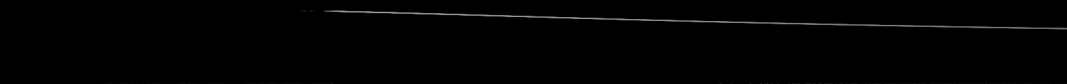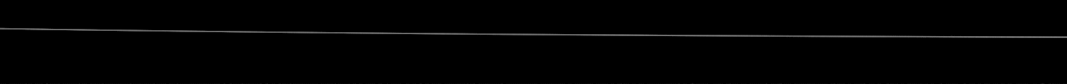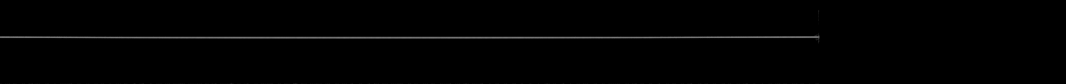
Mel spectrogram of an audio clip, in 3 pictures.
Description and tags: Noise Acute
Probably you could use to simulate the sound in the ear after a explosion or to put in the background to make a tension scene.
digital, horror, tension, effect, irritating, explosion, fx, thriller, noise, sci-fi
